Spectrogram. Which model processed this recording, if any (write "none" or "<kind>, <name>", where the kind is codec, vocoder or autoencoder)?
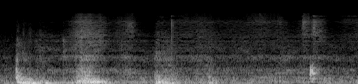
codec, SNAC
